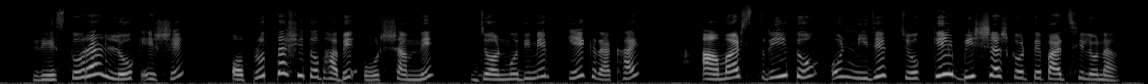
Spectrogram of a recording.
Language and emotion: Bengali, surprised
